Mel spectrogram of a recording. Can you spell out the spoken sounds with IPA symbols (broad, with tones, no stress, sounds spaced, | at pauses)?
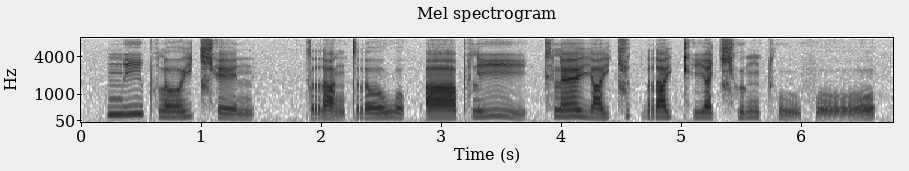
m iː˥˩ pʰ l ɤː˦˥ j t͡ɕʰ e˧ n | k r a˨˩ ŋ t r ɤː˦˥ w o˨˩ k̚ ʔ aː˧ pʰ l iː˥˩ | kʰ l ɛː˥˩ j a˦˥ j t͡ɕ u˥˩ k̚ r a˥˩ j kʰ i˥˩ a̯ t͡ɕʰ ɯ˥˩ ŋ tʰ uː˨˩ f oː˩˦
